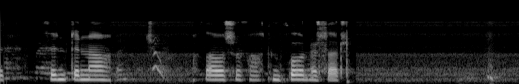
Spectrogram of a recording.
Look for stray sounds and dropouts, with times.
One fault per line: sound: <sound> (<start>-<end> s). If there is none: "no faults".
sound: sneeze (1.1-1.8 s)
sound: whoosh (4.6-5.1 s)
